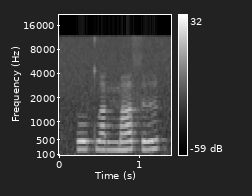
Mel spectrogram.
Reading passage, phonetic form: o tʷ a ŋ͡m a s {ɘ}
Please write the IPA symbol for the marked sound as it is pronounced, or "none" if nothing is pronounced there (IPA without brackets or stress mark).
ɘ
